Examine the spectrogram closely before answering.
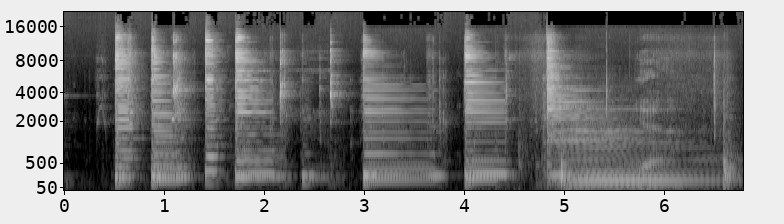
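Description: An acoustic guitar plays a solo passage, recorded with a Shure SM57 microphone: a run of sharply plucked, ringing notes in quick succession, then a sustained strummed chord left to ring out, with no voices.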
